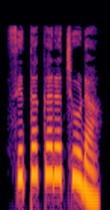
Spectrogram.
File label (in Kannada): "ಸಿತಕರಚೂಡ", Kannada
